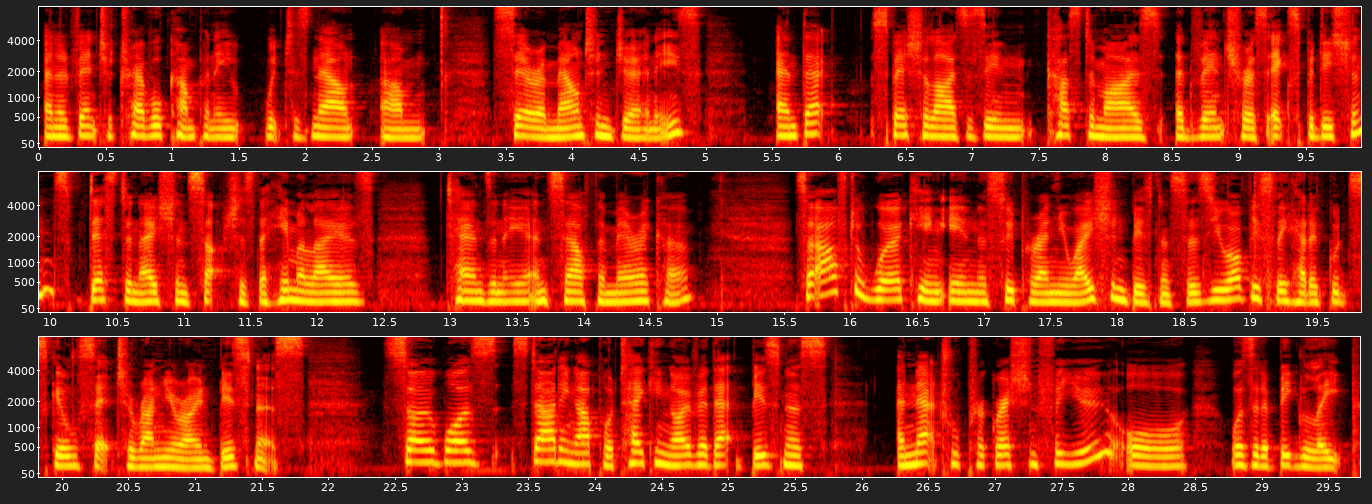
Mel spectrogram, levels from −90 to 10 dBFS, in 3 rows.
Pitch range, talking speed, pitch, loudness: 150-175 Hz, 135 wpm, 160 Hz, -21 LUFS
